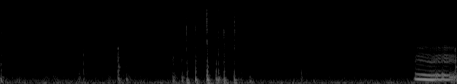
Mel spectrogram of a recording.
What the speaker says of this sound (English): I guess I'll just type in iced.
